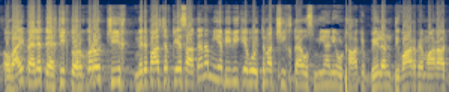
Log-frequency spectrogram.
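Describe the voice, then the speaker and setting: Fast-talking middle-aged preacher guy, kinda high voice, wry jokes and questions to the crowd. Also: a bit bright, faint music behind. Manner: anecdotal, with rhetorical questions to the audience; wry, joking asides. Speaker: Islamic scholar and preacher. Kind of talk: conversational sermon.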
